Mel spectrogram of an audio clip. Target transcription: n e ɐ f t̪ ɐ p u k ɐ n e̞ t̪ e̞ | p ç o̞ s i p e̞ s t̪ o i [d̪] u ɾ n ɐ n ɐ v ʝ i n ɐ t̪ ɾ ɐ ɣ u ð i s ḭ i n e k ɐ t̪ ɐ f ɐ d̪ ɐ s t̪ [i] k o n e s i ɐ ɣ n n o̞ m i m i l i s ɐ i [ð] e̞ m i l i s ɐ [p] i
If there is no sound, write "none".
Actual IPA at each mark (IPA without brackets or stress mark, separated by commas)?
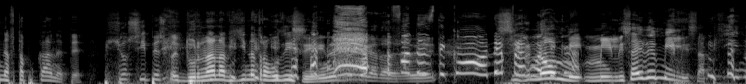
d̪, i, ð, p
